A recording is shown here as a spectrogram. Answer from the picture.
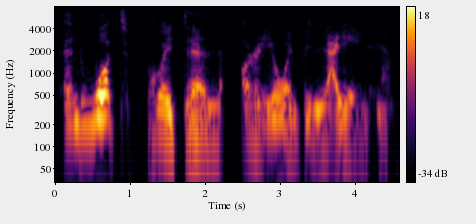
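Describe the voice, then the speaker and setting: This put-on character voice growls softly at a low-to-middle pitch, soft-spoken and at a very slow pace. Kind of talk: haughty, formal. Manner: soft, growling.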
